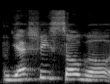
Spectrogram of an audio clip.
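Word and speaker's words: Yeshe Tsogyal: And it says Yeshi Sogo is one of the great Dakinis in Buddhist history. And Yeshi, if you guys want to look it up, is spelled Yeshe and then Tsogyal.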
